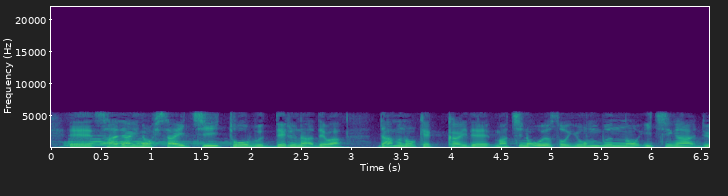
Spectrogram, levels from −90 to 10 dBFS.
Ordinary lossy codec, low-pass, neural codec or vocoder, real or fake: AAC, 48 kbps; 5.4 kHz; none; real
